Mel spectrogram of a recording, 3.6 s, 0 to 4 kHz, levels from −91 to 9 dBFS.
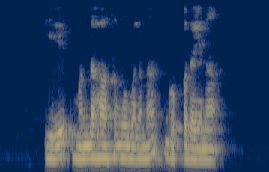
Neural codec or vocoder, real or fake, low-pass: none; real; 3.6 kHz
